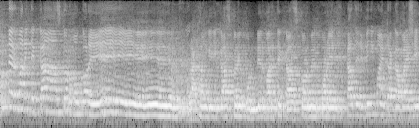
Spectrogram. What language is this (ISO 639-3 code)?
ben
